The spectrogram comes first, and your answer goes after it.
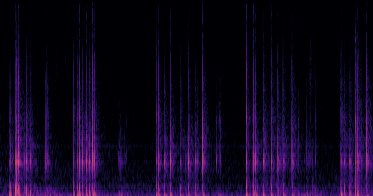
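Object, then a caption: Cardboard tube. Long white nails tap and scratch a curved beige kraft cardboard tube, producing quick clusters of dry, hollow taps with short pauses between. Each tap is muffled and dull, with a low body and a faint hollow tone in the midrange, and dies away almost instantly.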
